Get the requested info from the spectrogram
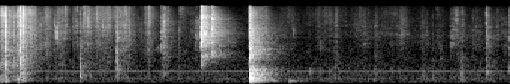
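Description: Plastic shrink-wrap crinkling and tearing as it is pulled off a cardboard trading-card box, with a louder rustle about two seconds in and a sharp thump half a second later, then quieter handling.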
